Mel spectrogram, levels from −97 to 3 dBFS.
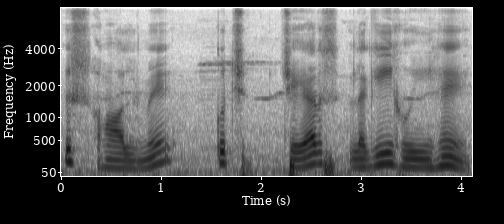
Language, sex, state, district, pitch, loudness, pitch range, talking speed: Hindi, male, Madhya Pradesh, Dhar, 105 Hz, -15 LUFS, 100-145 Hz, 115 wpm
